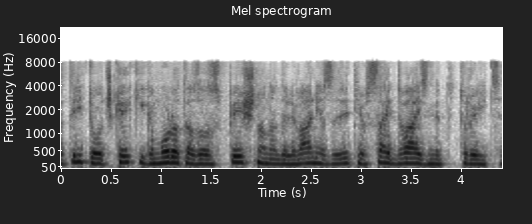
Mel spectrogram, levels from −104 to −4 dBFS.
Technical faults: Opus compression

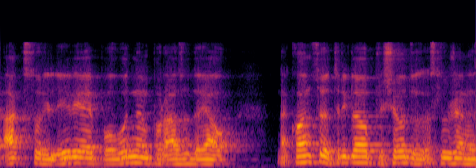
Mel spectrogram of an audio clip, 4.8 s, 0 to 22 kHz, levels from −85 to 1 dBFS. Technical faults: none

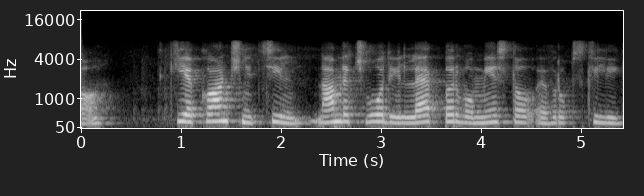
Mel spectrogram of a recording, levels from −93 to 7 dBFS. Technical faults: none

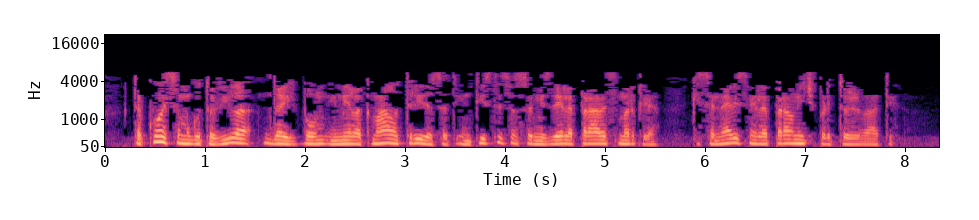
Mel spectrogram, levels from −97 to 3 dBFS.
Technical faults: low-bitrate audio saved at a high bitrate

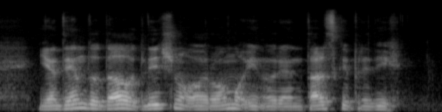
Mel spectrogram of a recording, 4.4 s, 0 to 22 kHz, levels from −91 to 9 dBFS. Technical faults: none

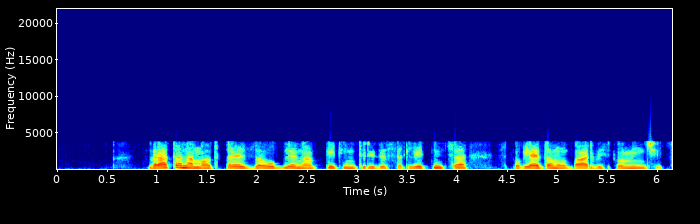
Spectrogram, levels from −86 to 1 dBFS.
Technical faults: G.723.1 codec; VoIP packet loss concealed by the speech codec

